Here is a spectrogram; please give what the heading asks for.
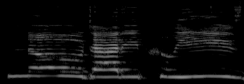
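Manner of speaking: high, loud, drawn-out plea; begging children. A narrator's reading. Children begging Daddy to spare their dog, high pleading. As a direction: wail a storybook child's "please". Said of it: "begged Betty and Billy".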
